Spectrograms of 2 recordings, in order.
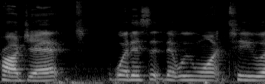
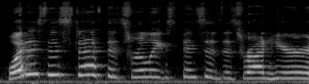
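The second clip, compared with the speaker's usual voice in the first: high, puzzled quoted voice; imitating brother-in-law; 9 semitones higher than usual. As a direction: mimic his baffled question. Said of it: "my brother-in-law called me and said".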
